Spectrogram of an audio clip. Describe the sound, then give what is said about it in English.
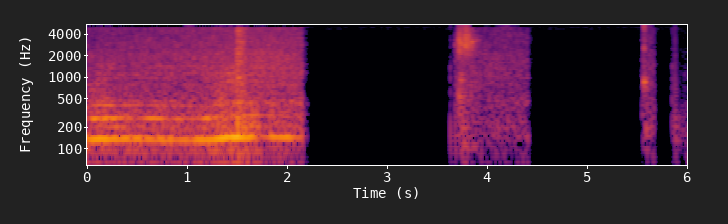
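A bus rumbles past close by, its low droning engine hum swelling for about two seconds before cutting off abruptly, followed by a few faint, brief knocks and rustles. “That was the bus from A Classic Horror Story driving by.”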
